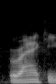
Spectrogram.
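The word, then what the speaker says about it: Räcke: And that's the work of people like Rohit Kandekar, Umesh Vazirani, Satish Rao, Harold Raki, we should pronounce it Raki, Sanjeev Arora, my favorite.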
